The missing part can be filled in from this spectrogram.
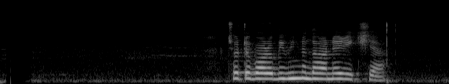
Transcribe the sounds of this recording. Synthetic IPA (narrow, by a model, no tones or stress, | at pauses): t͡ɕʰoʈobɔɾobibʱinːod̪ʱɔɾoneɾːikʃa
